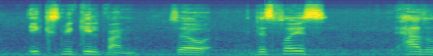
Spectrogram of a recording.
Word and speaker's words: Ixmiquilpan: So the way you pronounce this town that we're in is Ixmiquilpan. Ixmiquilpan. Ixmiquilpan.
